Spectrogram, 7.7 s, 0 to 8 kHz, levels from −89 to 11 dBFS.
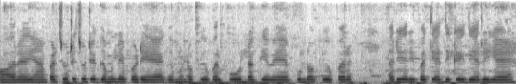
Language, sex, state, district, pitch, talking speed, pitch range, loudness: Hindi, female, Rajasthan, Bikaner, 240 Hz, 195 wpm, 235-245 Hz, -13 LUFS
